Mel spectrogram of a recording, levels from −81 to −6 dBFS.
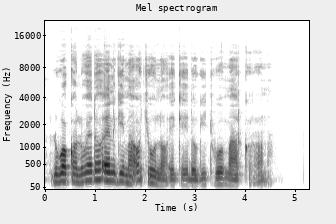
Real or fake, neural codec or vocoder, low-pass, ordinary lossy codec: real; none; 19.8 kHz; none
